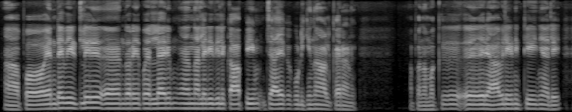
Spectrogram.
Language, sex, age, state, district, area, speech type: Malayalam, male, 45-60, Kerala, Wayanad, rural, spontaneous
